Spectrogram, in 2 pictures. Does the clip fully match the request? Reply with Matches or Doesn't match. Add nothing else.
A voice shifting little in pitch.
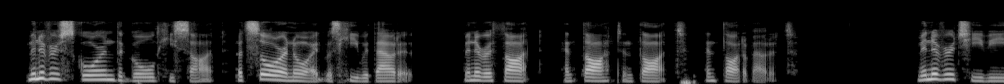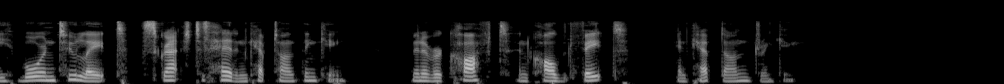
Doesn't match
